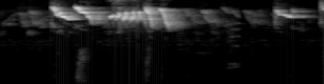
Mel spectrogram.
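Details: Oriental white-eye in the ngalas ngerol singing style, used to bait young birds to reply: a dense, high, trilling warble lasting about a second and a half, fading out, then a short final burst.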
